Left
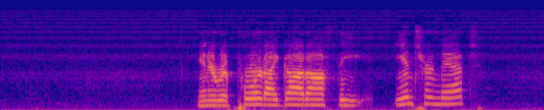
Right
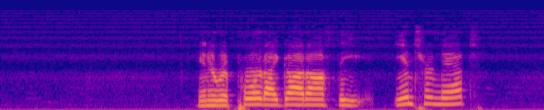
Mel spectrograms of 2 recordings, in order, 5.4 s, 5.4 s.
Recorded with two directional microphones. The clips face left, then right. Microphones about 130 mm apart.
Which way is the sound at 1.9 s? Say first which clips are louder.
Right 7 dB; 30° right (ahead or behind).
